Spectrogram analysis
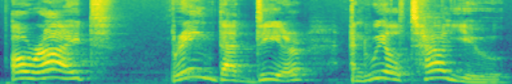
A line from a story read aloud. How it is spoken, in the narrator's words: they said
